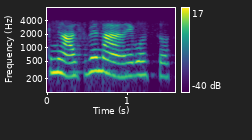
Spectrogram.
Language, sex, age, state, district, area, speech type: Bengali, female, 45-60, West Bengal, Hooghly, urban, conversation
